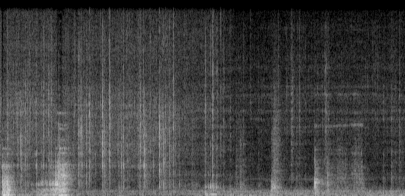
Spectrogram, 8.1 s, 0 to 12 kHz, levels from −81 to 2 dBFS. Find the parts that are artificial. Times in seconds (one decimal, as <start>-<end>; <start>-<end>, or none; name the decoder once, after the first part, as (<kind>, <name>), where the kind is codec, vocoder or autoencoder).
none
